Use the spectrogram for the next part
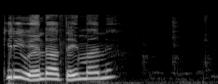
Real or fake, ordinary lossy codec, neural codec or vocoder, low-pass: fake; none; vocoder, 22.05 kHz, 80 mel bands, Vocos; none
